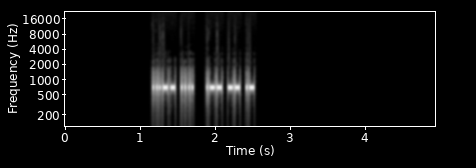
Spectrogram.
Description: Morse code, heard as a keyed tone, about 50 wpm, 700 Hz. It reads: 3H WMA
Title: Winter Field Day Exchanges Encore 50wpm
